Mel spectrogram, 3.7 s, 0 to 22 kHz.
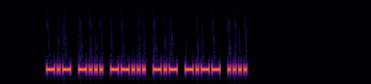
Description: Morse code, heard as a keyed tone, about 46 wpm, 700 Hz. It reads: KB7KYH
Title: USA Call Signs - 3x Character Spacing - 45wpm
